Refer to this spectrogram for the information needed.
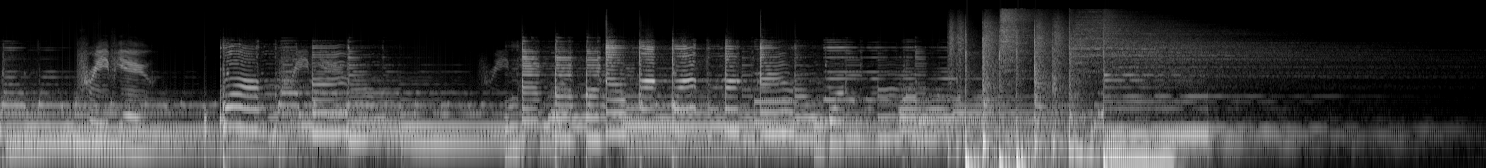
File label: funky love stinger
